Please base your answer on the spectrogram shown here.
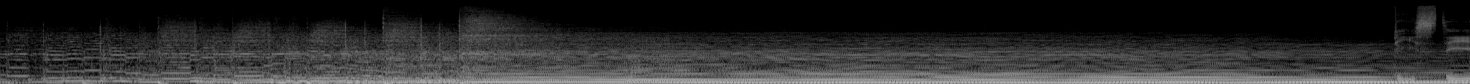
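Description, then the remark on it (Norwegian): A loud heavy metal song in a 70s style, with distorted guitar chords. Choppy, driving riffing at the start gives way to long, sustained low power chords that ring out. “Et av de, de, klareste eksemplene fra albumet mm, hva gjelder eh, 70-talls eh, heavy metal, er kanskje den låta jeg skal høre nå”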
